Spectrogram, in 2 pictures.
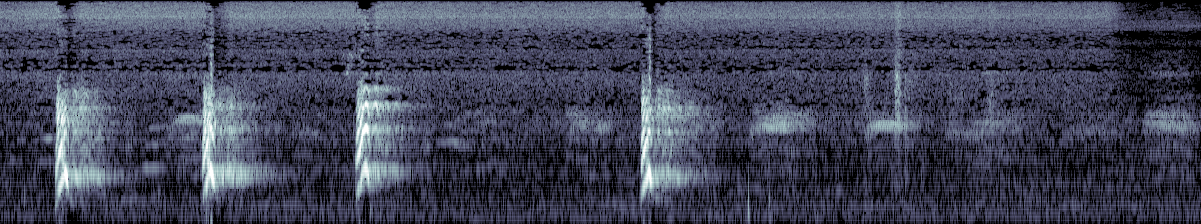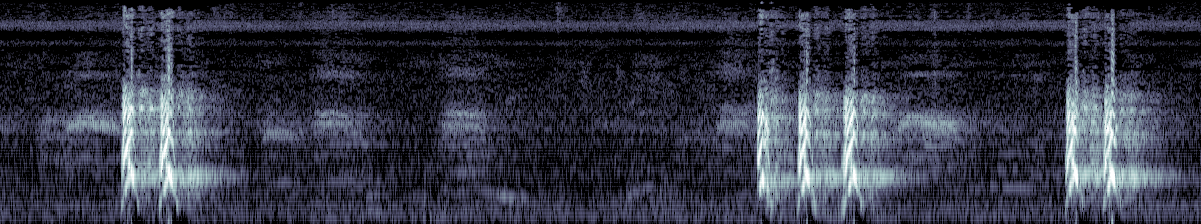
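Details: Barks from a long-coated German Shepherd wanting to fight a stray dog: a run of single harsh barks about a second apart, then a pause with soft whimpers, then clustered double and triple barks.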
